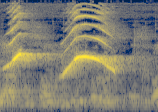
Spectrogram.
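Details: Talking rose-ringed (ringneck) parakeet giving two loud whistled notes, the first rising sharply then held, the second arching up and falling back, with strong bright overtones and a faint hum in the background.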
